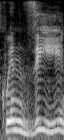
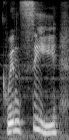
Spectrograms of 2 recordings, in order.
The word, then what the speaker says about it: Quincy: As for Quinsey, which yes, is pronounced Quinzy, not Quincy, the city is home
